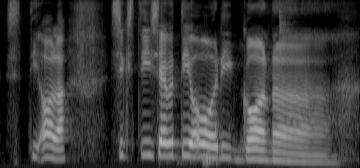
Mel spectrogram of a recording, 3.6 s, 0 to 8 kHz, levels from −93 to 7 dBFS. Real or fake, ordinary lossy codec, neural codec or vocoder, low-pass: real; none; none; none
